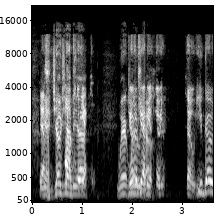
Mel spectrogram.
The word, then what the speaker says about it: Gebbia: By the way, it's I've just learned it's Gebbia, not Gebbia. So unless he's pulling a fast one on me, we all have to correct our pronunciation. Yes. Okay, Joe Gebbia.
